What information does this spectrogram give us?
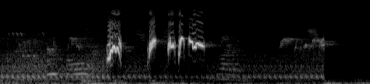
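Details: Red-whiskered bulbul singing, used as a lure to stimulate other bulbuls to sing and train their voices; one burst of short, bright, rapidly repeated chirped notes mid-clip, with faint background chatter before and after.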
